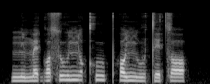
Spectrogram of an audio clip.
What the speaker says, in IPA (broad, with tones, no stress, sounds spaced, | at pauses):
n ĩ˨ m ɛ˦ ɡ ɔ˦ s uː˦ ɲ ɔ˦ kʰ uː˦ pʰ ɔ˦ ɲ uː˨ t e˨ t͡s ɔ˦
